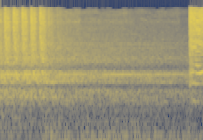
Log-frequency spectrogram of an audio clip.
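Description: Electronic music intro sound design: a fast rattling stutter, then a deep, muffled bass rumble under a held tone that opens back out to full brightness near the end.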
